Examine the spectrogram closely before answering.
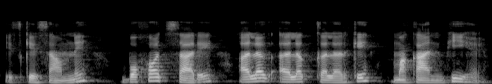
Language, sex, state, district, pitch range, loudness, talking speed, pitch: Hindi, male, Jharkhand, Ranchi, 100-150 Hz, -21 LUFS, 135 wpm, 115 Hz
